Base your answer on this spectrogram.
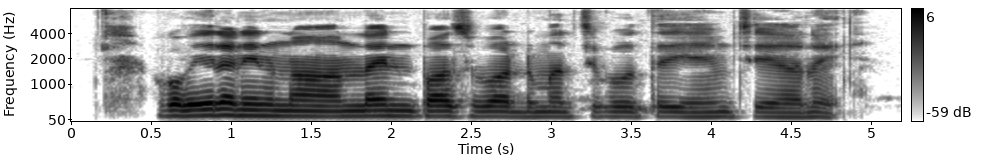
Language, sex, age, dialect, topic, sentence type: Telugu, male, 36-40, Telangana, banking, question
